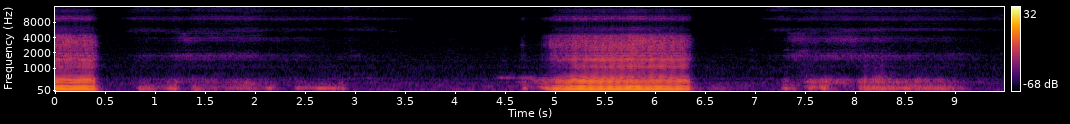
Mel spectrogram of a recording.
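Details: Pitbull dog snoring heavily while sleeping: loud, rumbling snores on the in-breath with quieter breathing noises between snores.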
